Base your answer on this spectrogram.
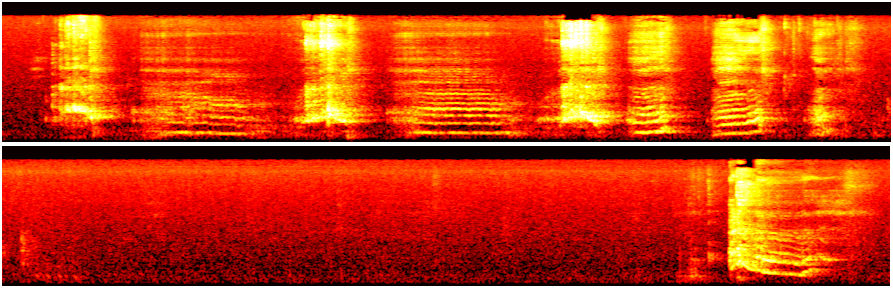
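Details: Indoor bulldog wanting attention, giving a series of harmonic, moaning whines that rise and fall over about eight seconds, then a pause of near silence before one more drawn-out, wavering whine near the end.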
